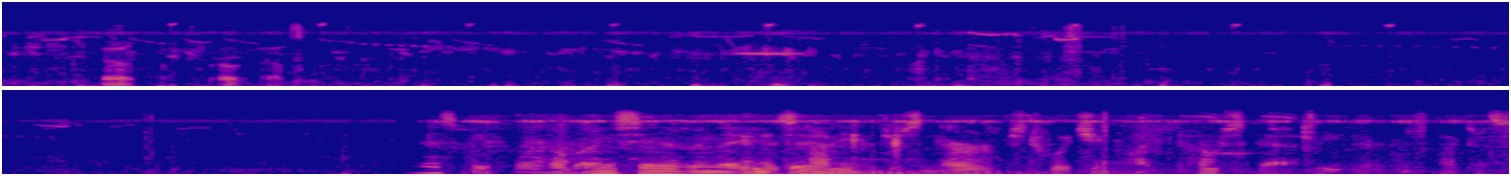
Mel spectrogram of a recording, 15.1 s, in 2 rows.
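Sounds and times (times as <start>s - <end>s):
birds chirping and whistling: 0.0s - 5.6s.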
